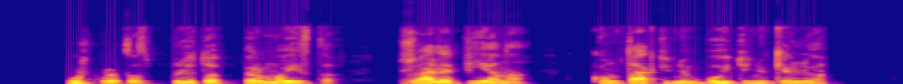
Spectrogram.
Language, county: Lithuanian, Kaunas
